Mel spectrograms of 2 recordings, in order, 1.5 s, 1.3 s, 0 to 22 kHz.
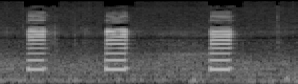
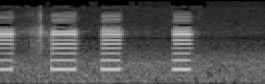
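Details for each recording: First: Blisstool V3 metal detector, discriminator toggle on 1: four short high beeps about half a second apart, clipped brief signal that pinpoints poorly on the target. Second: Blisstool V3 metal detector, discriminator toggle on 3, ground balance manual: three short clean high beeps with crisp starts and stops; target pinpoints a little better, though aluminum is discriminated less.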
